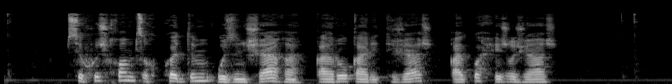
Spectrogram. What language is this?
Kabardian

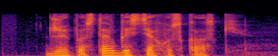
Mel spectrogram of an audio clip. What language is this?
Russian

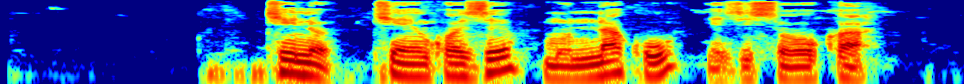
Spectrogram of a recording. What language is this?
Ganda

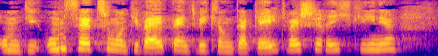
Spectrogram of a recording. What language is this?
German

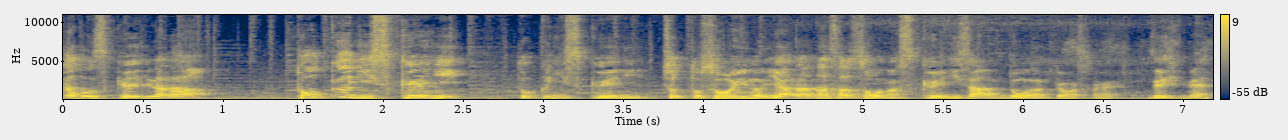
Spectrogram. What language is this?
Japanese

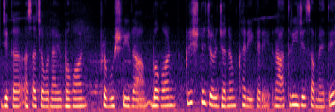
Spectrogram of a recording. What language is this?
Sindhi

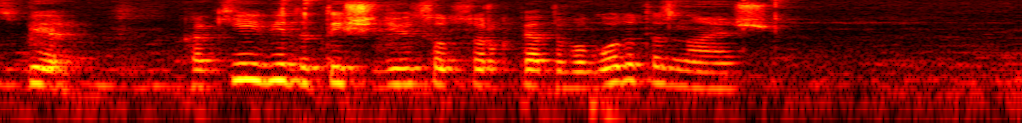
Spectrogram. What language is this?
Russian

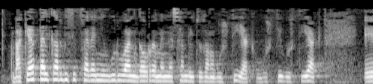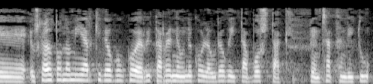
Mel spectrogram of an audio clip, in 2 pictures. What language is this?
Basque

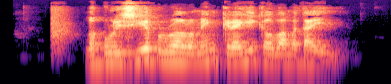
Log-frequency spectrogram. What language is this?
Catalan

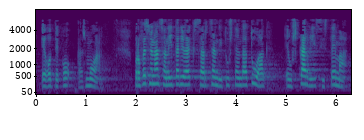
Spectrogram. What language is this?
Basque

